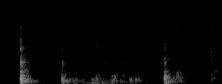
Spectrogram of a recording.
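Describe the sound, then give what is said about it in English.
Scratchy strokes of a drawing tool pressed hard onto paper on a drawing board, heard as four quiet bursts: a short stroke, a long rasping one, another short stroke, then a brief faint scrape. “And by the way, I'm pressing really hard, like drawing board shaking hard, because you have to make it physical.”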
